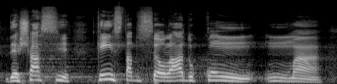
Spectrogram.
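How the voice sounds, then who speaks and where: A man's voice: fairly high pitch, slow, a bit bright. A man from Brazil, a pastor, preaching a sermon, coaxing the congregation to repeat phrases and reading scripture aloud with emphatic stress. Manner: coaxes the congregation to repeat phrases after him. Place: church hall. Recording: long hall reverb with faint music.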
